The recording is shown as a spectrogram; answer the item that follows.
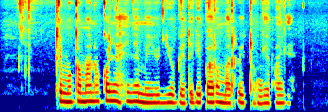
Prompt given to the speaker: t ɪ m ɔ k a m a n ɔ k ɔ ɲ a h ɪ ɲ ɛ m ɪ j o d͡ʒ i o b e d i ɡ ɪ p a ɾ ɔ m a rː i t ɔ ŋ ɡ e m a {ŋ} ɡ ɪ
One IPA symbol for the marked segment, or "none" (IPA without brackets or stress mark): ŋ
